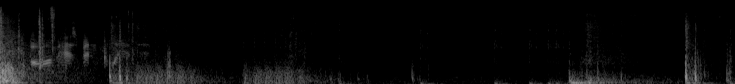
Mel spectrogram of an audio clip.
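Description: AK-47 rifle gunfire in a Counter-Strike: Global Offensive match on the Inferno map, short sharp bursts and single shots spread across the clip, some close and loud, others fainter, mixed with game mechanism clicks and clatter.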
